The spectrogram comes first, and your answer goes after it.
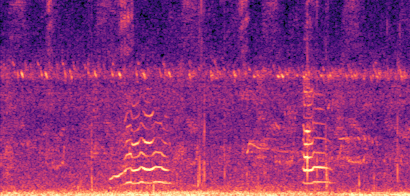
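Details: Black-and-white domestic cat vocalizing during a yawn: one soft, rising-then-level meow-like tone, then a brief clipped squeak, quiet against a steady low background hum.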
